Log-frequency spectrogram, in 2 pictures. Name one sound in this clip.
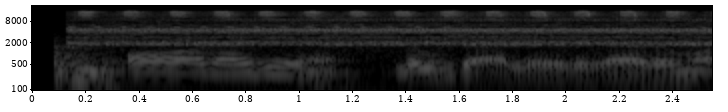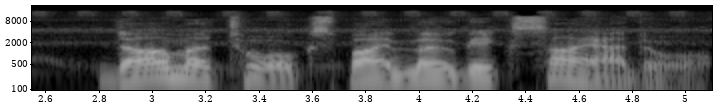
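An elderly man speaks, quietly at first and then much louder and with animation.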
